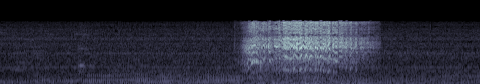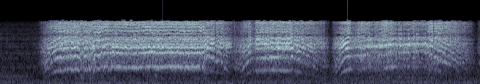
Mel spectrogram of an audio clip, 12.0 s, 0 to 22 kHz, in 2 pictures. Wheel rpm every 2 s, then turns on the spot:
0, 80, 30, 170, 100, 130.
none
